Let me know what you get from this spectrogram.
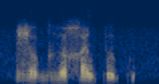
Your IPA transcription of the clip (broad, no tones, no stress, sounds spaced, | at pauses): ɮ ɔ ɡʱ ʊ χ æ w p ʊ kʷ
